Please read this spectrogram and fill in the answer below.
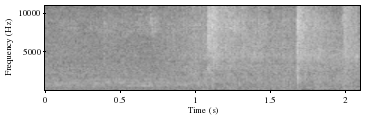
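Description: Two sharp metal bangs, about a second in and half a second apart: one combat robot slamming into another and punching it over, over a steady noisy arena background.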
